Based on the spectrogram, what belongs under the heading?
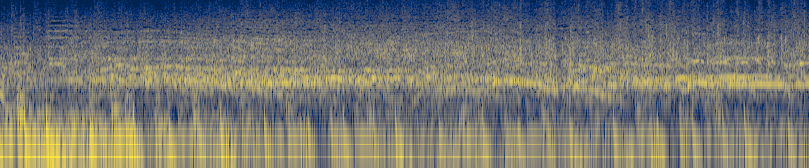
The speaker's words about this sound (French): Bonsoir mes jeunes à l'arrière qui savent pas s'ils veulent vraiment applaudir.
